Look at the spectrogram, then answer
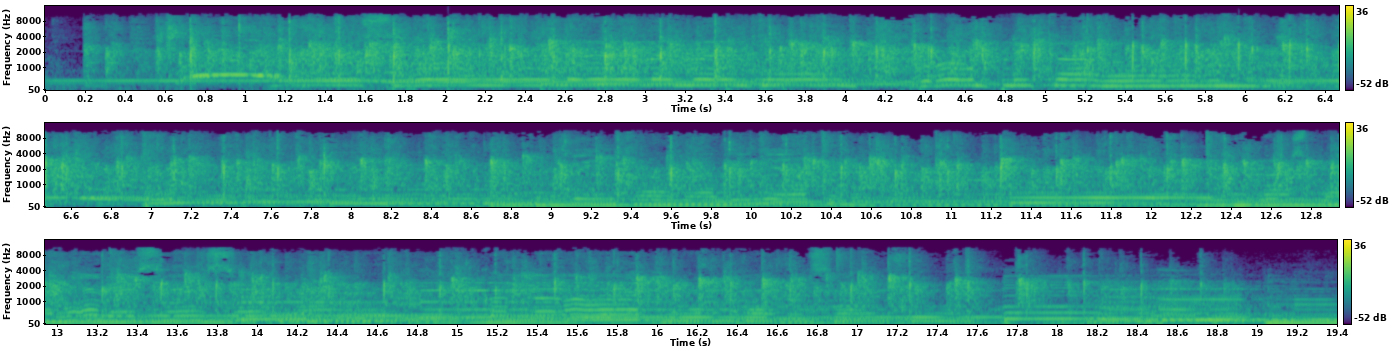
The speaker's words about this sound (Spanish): Hoy le voy a tener aquí a mi lado y todos le vamos a escuchar un fortísimo aplauso para ….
